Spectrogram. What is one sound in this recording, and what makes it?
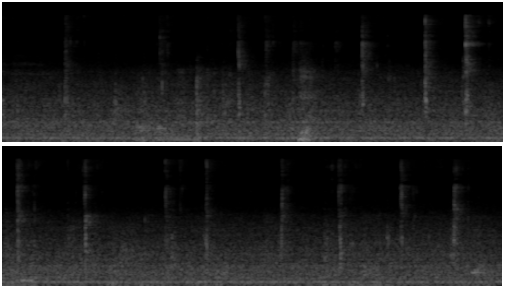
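Wooden chopsticks click and tap together.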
